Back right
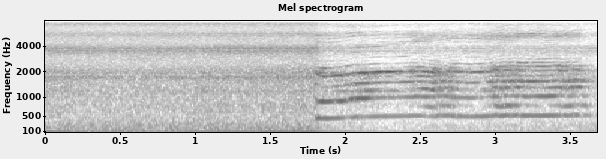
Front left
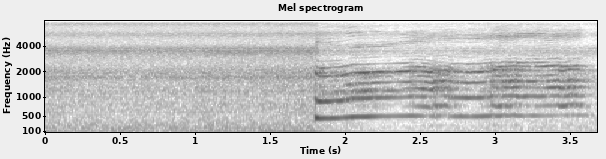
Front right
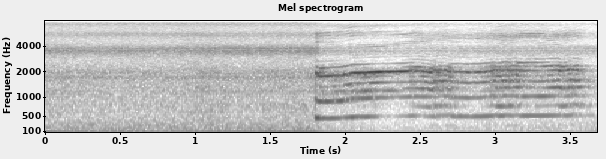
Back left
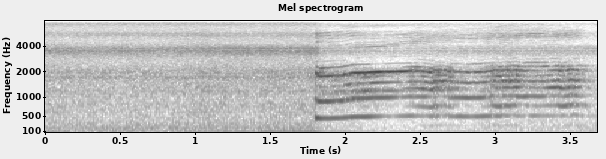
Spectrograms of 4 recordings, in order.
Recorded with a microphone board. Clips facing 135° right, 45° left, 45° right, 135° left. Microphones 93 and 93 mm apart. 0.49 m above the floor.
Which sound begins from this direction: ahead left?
A cat meowing, at 1.8 s.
